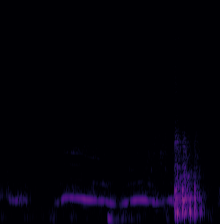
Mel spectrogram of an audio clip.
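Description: A pigeon cooing: one drawn-out, wavering coo lasting about a second, followed by a short louder sound near the end.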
